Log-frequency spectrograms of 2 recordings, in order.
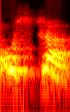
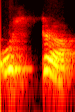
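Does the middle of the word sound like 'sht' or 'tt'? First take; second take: sht; sht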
